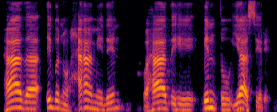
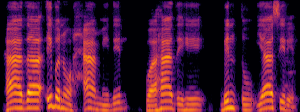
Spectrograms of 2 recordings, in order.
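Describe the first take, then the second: No difference in how they are said.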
